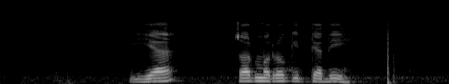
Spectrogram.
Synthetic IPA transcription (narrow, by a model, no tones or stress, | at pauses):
ja | t͡sʌrmʌɾokit̪jad̪i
